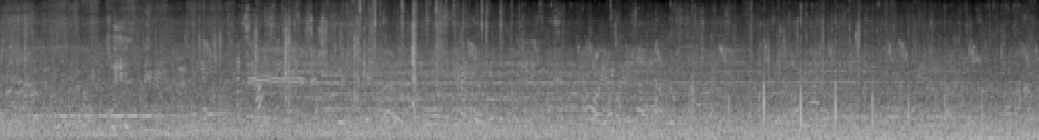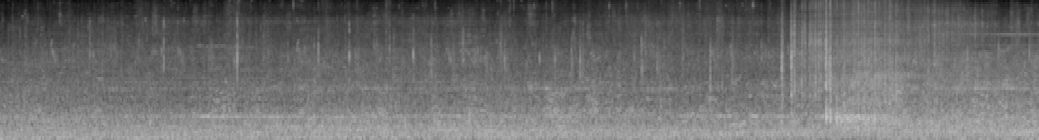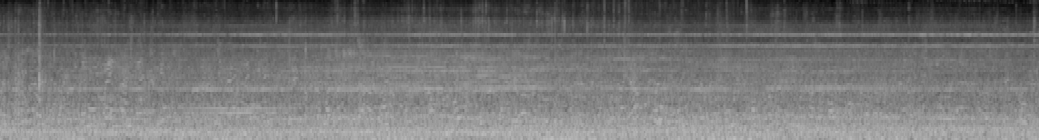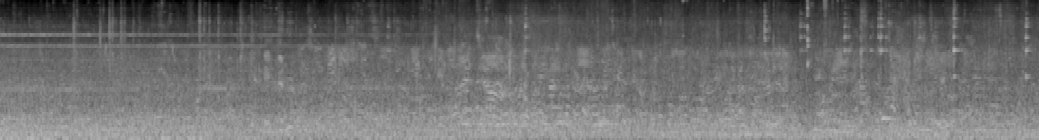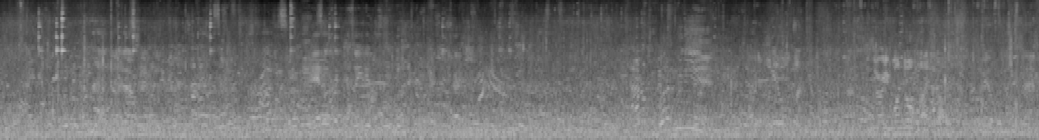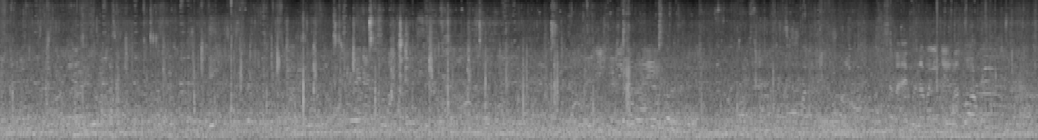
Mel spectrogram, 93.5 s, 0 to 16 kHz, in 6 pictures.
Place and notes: Standort: Vor dem Berolina-Haus, Blick Richtung Weltzeituhr (Südost).
Kurzbeschreibung: Trams, Passanten, Verkehrsrauschen, in der Ferne S- und Regionalbahnen, Straßenmusiker.
Field Recording für die Publikation von Gerhard Paul, Ralph Schock (Hg.) (2013): Sound des Jahrhunderts. Geräusche, Töne, Stimmen - 1889 bis heute (Buch, DVD). Bonn: Bundeszentrale für politische Bildung. ISBN: 978-3-8389-7096-7
Berlin, Germany, 19 April 2012, 17:00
